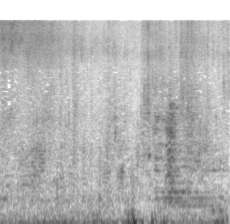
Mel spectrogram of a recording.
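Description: A short animal call near the end, just after a sharp thump, over a steady low rumble.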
